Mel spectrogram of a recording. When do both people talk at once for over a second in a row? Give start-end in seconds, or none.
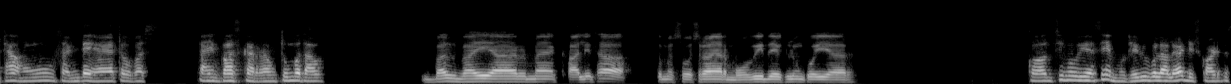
none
